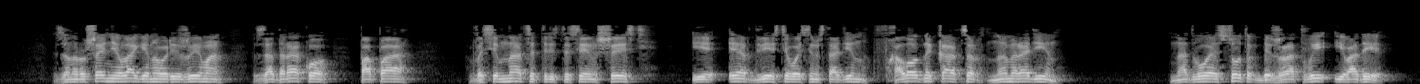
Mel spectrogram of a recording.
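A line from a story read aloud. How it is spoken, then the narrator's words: Shouted, boss. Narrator (Russian): крикнул начальник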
